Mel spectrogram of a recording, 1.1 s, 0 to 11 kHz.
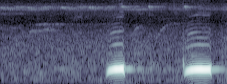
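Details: White-eared brown dove, locally called alimokon, call used as a lure for cage-trap hunting: two low, hollow hooting notes about 0.4 seconds apart, each slightly rising, in clean silence.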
